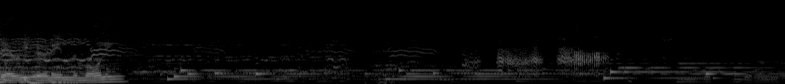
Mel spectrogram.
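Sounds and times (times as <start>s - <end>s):
music played back from a phone: 0.0s - 7.8s
speech: 0.9s - 1.4s
pet crow cawing in harsh raspy bursts: 1.2s - 6.1s.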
